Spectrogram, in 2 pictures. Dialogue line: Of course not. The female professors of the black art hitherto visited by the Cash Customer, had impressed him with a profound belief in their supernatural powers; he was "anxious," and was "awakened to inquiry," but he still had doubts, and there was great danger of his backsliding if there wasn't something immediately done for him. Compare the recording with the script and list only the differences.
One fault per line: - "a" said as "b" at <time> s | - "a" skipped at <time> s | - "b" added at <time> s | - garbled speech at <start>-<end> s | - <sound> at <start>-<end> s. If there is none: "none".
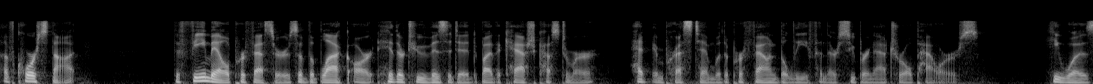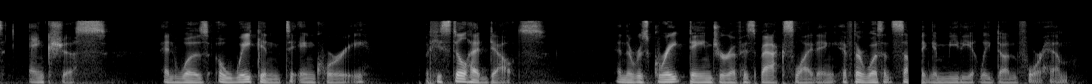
- dropout at 20.0-20.2 s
